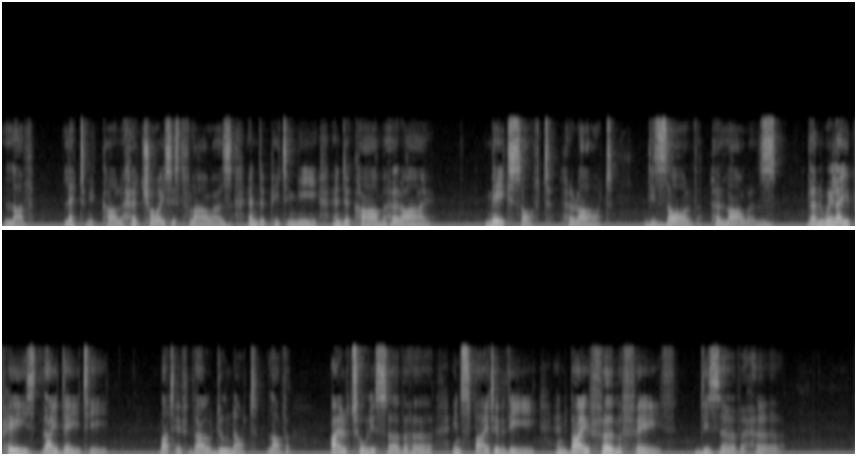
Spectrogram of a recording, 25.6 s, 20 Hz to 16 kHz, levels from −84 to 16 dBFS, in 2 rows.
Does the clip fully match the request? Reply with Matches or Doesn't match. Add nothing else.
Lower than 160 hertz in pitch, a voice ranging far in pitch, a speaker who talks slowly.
Doesn't match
